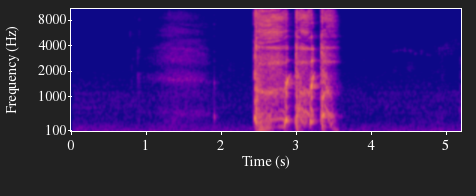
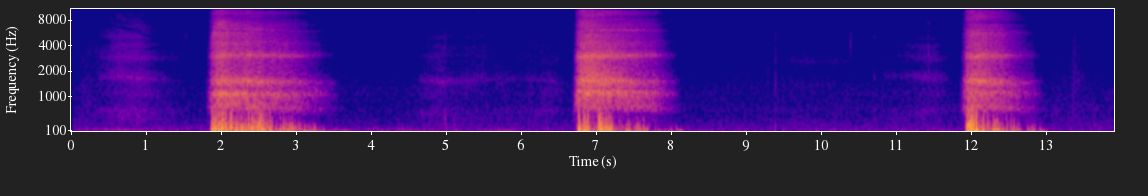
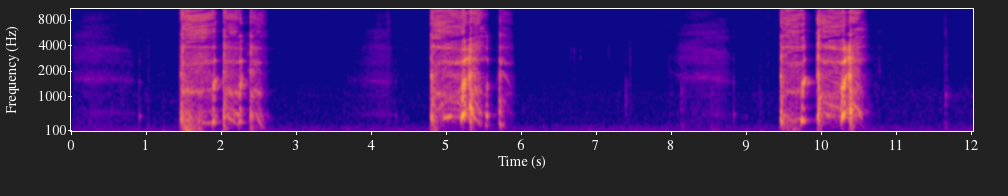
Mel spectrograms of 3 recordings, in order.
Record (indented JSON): {
  "cough_length": "5.2 s",
  "cough_amplitude": 7653,
  "cough_signal_mean_std_ratio": 0.32,
  "exhalation_length": "13.9 s",
  "exhalation_amplitude": 18144,
  "exhalation_signal_mean_std_ratio": 0.3,
  "three_cough_length": "12.0 s",
  "three_cough_amplitude": 24733,
  "three_cough_signal_mean_std_ratio": 0.25,
  "survey_phase": "beta (2021-08-13 to 2022-03-07)",
  "age": "18-44",
  "gender": "Female",
  "wearing_mask": "No",
  "symptom_cough_any": true,
  "symptom_new_continuous_cough": true,
  "symptom_runny_or_blocked_nose": true,
  "symptom_sore_throat": true,
  "symptom_fatigue": true,
  "symptom_onset": "2 days",
  "smoker_status": "Ex-smoker",
  "respiratory_condition_asthma": false,
  "respiratory_condition_other": false,
  "recruitment_source": "Test and Trace",
  "submission_delay": "1 day",
  "covid_test_result": "Positive",
  "covid_test_method": "RT-qPCR",
  "covid_ct_value": 28.4,
  "covid_ct_gene": "N gene"
}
